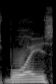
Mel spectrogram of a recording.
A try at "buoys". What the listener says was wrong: you're pronouncing it boes I I've always heard buoys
